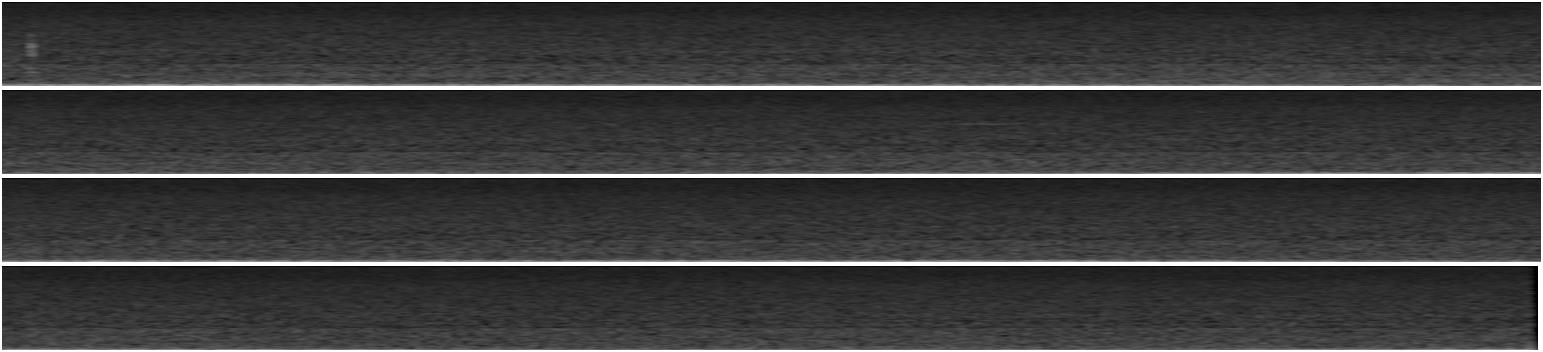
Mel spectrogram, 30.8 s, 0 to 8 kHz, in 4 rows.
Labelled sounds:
12.5	12.8	killer whale, Bigg's (transient), 2.2 to 2.3 kHz

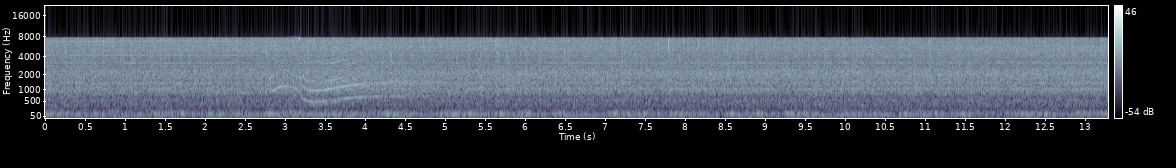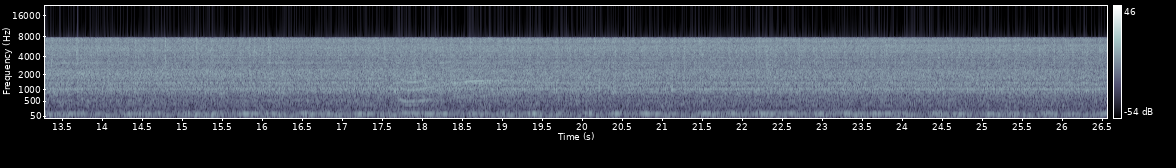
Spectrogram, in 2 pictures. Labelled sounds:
2.8	4.3	killer whale, Bigg's (transient), 0.45 to 8.0 kHz
17.7	18.1	killer whale, Bigg's (transient), 1.4 to 1.6 kHz
18.5	18.9	killer whale, Bigg's (transient), 1.5 to 1.6 kHz

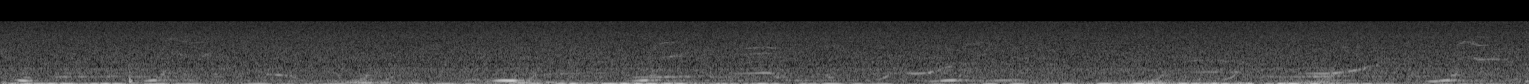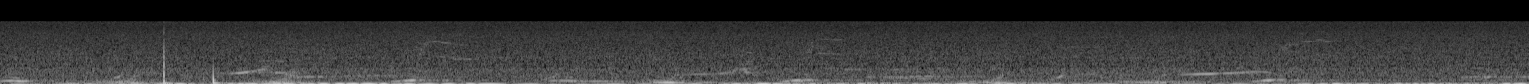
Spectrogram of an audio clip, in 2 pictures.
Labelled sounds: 7.5	7.8	humpback whale, 2.0 to 2.2 kHz
14.6	15.0	humpback whale, 1.1 to 2.9 kHz
19.5	19.8	humpback whale, 2.6 to 2.9 kHz
23.5	23.8	humpback whale, 1.5 to 3.3 kHz

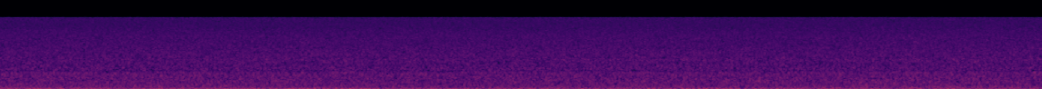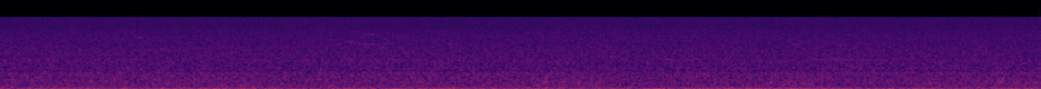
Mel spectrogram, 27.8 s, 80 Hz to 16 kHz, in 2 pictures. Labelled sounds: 18.5	19.0	humpback whale, 2.5 to 2.9 kHz

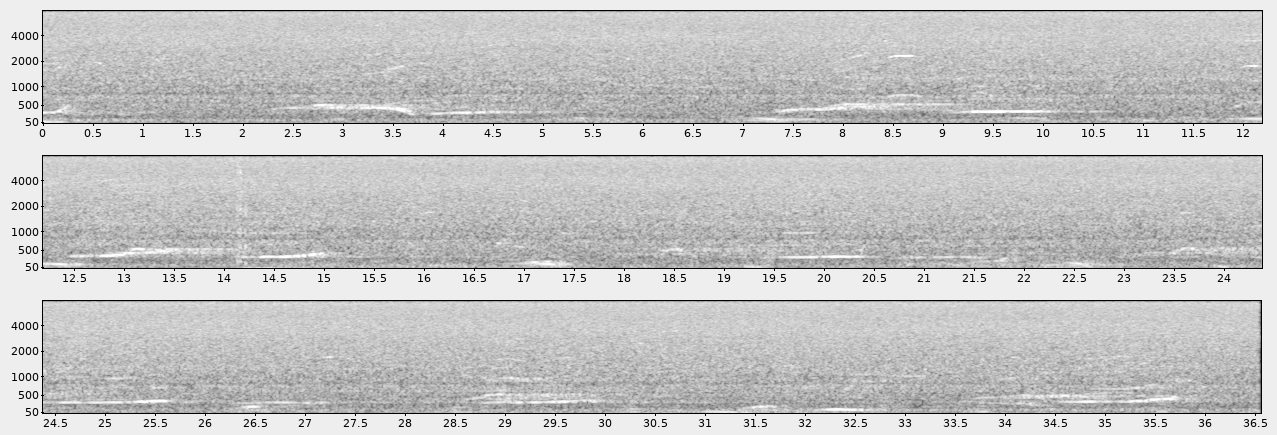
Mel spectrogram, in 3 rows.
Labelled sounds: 8.5	8.8	humpback whale, 2.2 to 2.4 kHz
33.0	33.2	humpback whale, 0.96 to 1.1 kHz

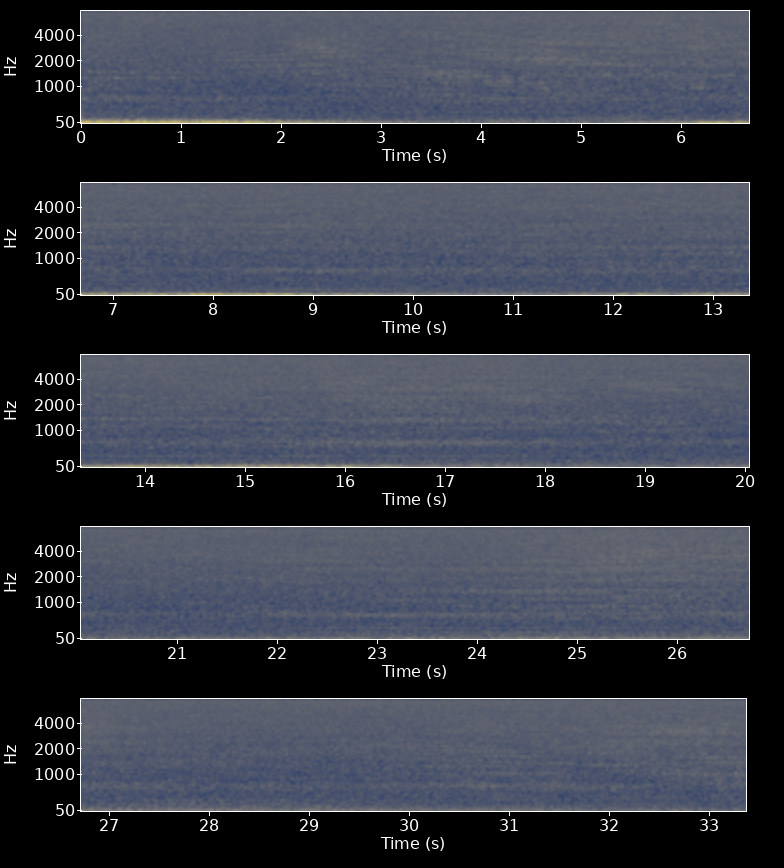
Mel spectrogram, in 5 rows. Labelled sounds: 3.8	4.1	vessel noise, 2.3 to 2.5 kHz

